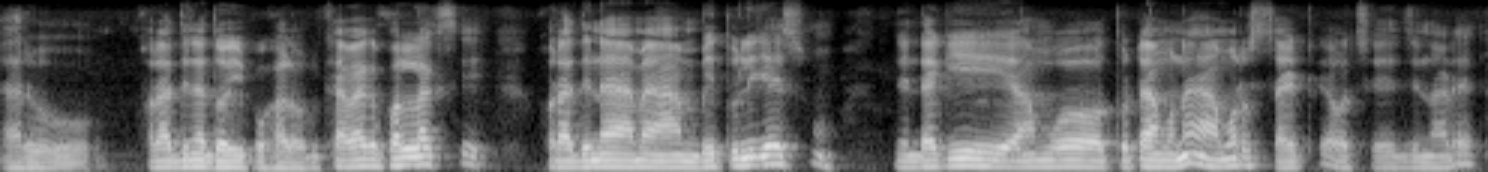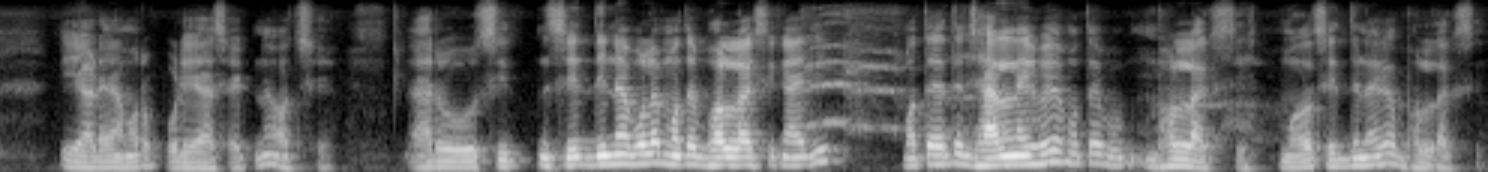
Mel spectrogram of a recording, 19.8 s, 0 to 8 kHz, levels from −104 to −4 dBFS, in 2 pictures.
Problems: constant background noise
